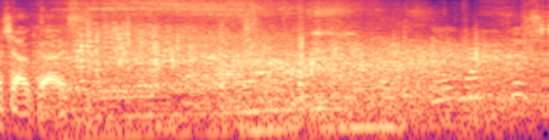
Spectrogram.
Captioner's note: engine rumbling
